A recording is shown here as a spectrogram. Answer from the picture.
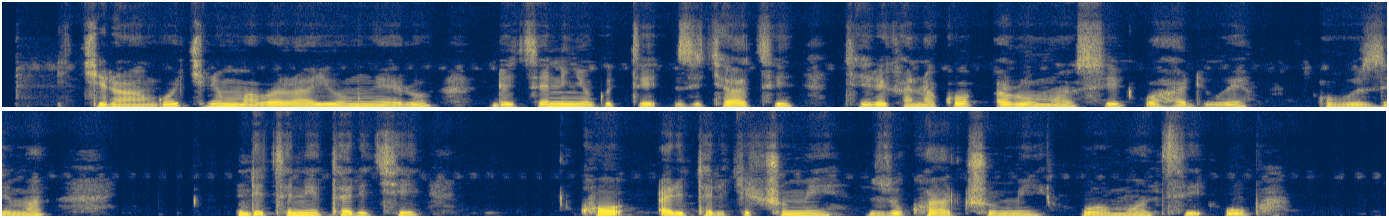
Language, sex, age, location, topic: Kinyarwanda, female, 36-49, Kigali, health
